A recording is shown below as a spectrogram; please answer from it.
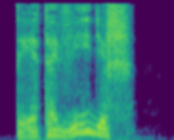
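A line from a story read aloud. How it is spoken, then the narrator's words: Cracked strained voice, to himself. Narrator (Russian): треснутым голосом выдавил он, обращаясь не столько к Веронике, сколько к самому себе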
